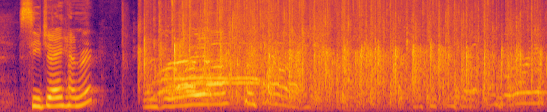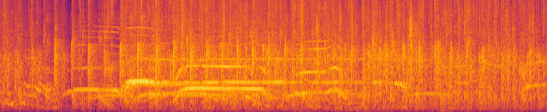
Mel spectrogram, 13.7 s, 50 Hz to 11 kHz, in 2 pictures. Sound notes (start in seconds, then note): 4.1 audience applauding; 8.5 audience cheering and applauding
